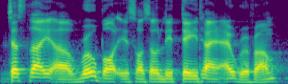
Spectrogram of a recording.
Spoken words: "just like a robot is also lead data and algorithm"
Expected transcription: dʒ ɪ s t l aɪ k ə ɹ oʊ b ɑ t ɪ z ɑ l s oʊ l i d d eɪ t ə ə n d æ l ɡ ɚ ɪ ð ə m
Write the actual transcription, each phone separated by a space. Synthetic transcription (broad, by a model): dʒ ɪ s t l aɪ k ə ɹ oʊ b ɑ t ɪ s ɑ l s oʊ l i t d eɪ t ə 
